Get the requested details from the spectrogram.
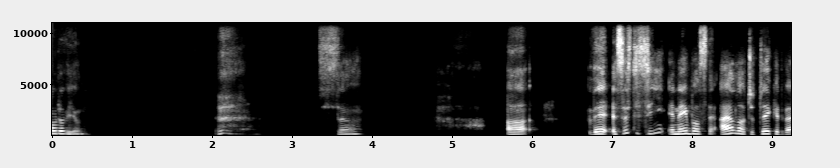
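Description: A woman speaks through a microphone in short bursts with pauses.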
